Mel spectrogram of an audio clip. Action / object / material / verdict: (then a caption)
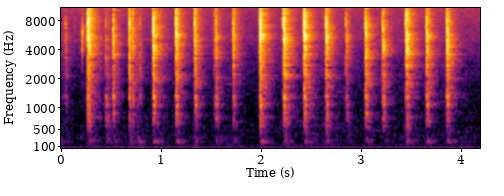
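tap / plastic compartment tapped with fingernails / plastic / none. Long nails tap on the rim and side of a hollow, round purple plastic inner compartment with holes from a tattoo kit. About 18 quick, bright, dry clicks come in an uneven rhythm, each fading almost at once with a faint hollow body.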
